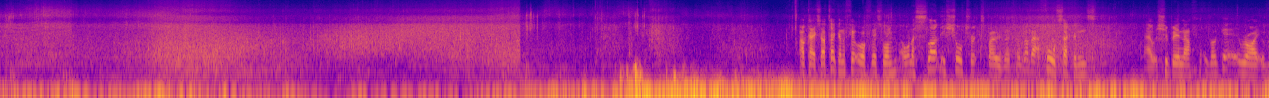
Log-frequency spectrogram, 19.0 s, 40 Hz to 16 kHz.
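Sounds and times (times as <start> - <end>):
sea waves breaking on beach: 0.0 - 11.6, 12.3 - 19.0.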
